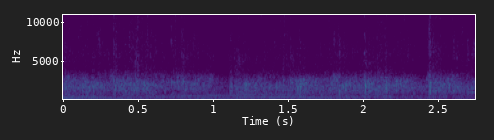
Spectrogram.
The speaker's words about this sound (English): In Jesus' name, would you clap your hands to the Lord?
